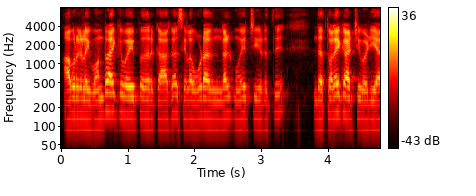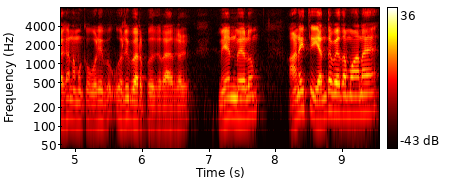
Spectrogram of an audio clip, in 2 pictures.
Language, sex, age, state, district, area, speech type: Tamil, male, 60+, Tamil Nadu, Tiruvannamalai, urban, spontaneous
